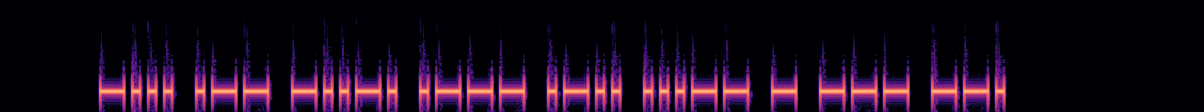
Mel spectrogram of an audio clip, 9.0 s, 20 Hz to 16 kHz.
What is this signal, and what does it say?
Morse code, heard as a keyed tone, about 20 wpm, 700 Hz. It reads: BW/JL3TOG
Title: Difficult Call Signs 20wpm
